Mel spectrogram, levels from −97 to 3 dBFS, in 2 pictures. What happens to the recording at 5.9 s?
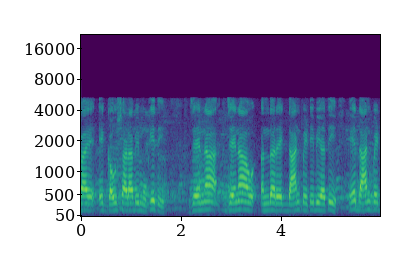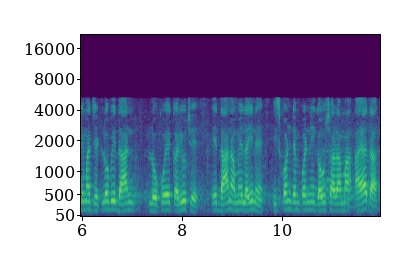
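Nothing goes wrong at 5.9 s; the audio plays through that moment intact, with no dropout, click, distortion or other fault.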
